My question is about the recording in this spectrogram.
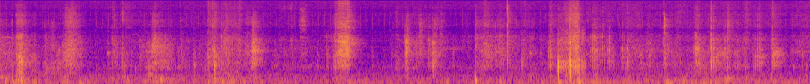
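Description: Paper envelopes being torn open and handled, a series of short, irregular rips and rustles, the loudest about three and a half seconds in and again near six seconds.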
